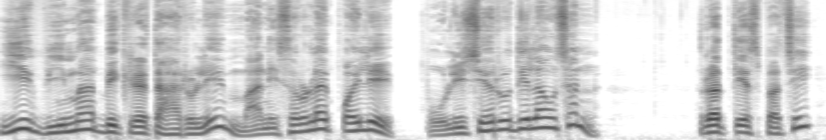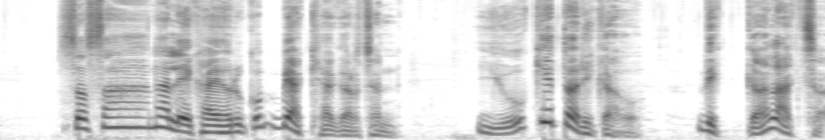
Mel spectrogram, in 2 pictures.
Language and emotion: Nepali, disgusted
